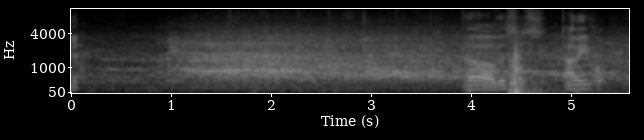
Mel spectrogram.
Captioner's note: audience cheers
